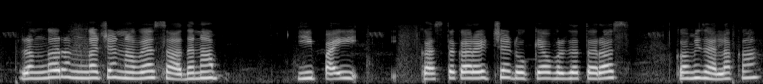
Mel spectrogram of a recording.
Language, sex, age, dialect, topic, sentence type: Marathi, female, 25-30, Varhadi, agriculture, question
